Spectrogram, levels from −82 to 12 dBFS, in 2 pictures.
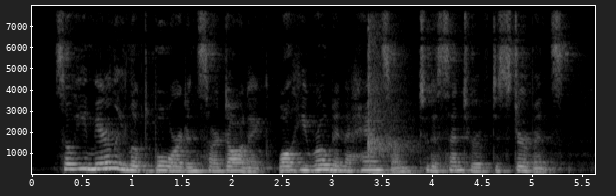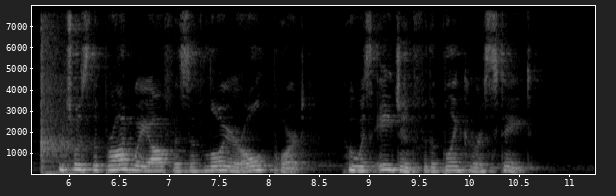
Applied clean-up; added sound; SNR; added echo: none; Thump, thud; 17 dB; reverberation time 0.5 s.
